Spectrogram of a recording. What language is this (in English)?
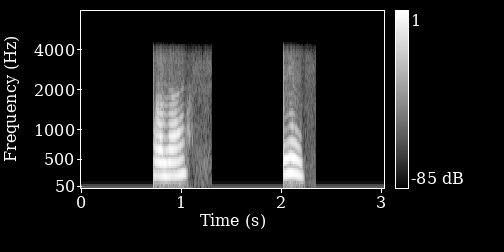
Maithili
